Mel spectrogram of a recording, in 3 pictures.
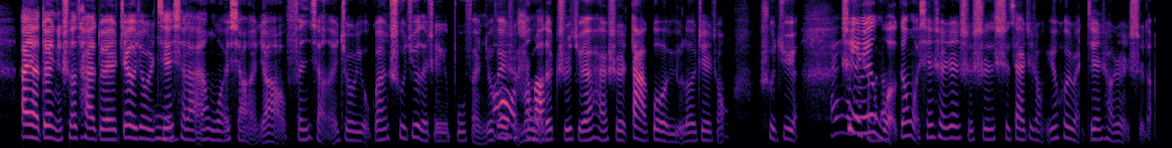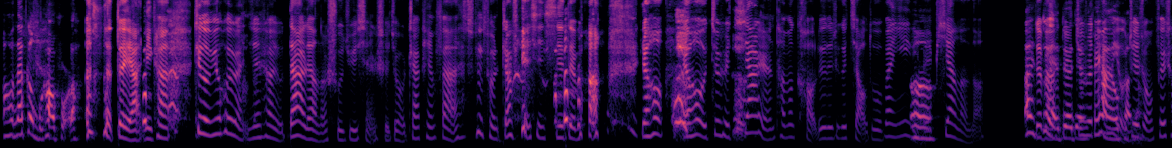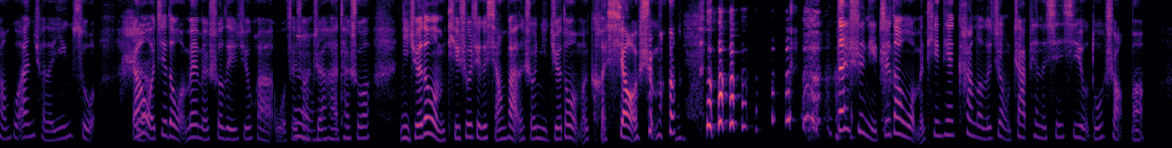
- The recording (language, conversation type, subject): Chinese, podcast, 做决定时你更相信直觉还是更依赖数据？
- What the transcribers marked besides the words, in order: chuckle; laugh; laughing while speaking: "那种诈骗"; laugh; laughing while speaking: "对吧"; laughing while speaking: "是吗？"; laugh; chuckle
